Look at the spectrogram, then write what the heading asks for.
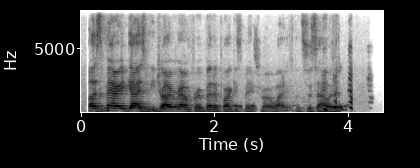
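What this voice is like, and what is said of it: New York accent. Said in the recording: “I like the New York coming out of you too ... the way you talk, your accent”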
